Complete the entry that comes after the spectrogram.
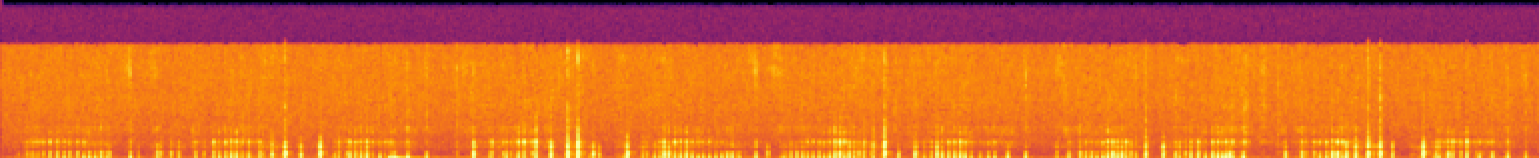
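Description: A wooden stick is scraped back and forth across the openwork carved lattice lid of a hollow, round carved wooden jewelry box. It makes repeated passes of rapid, soft clicking that blurs into a low, purr-like rattle. The sound is quiet and dry, with most of its weight in the low end.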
